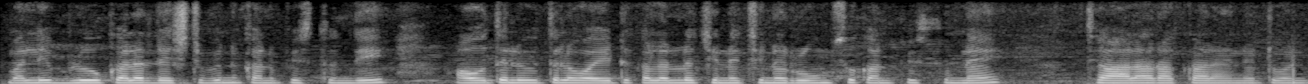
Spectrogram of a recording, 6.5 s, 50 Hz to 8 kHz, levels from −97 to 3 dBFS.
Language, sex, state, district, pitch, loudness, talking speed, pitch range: Telugu, female, Andhra Pradesh, Anantapur, 215 Hz, -24 LUFS, 165 wpm, 210-225 Hz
